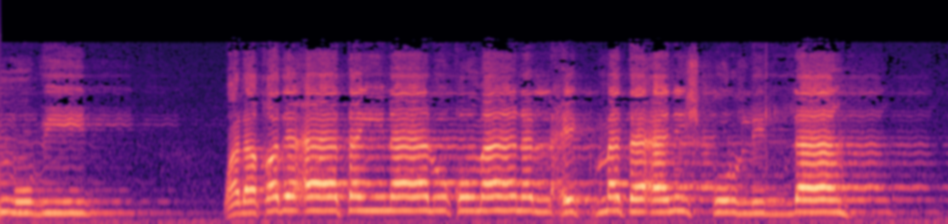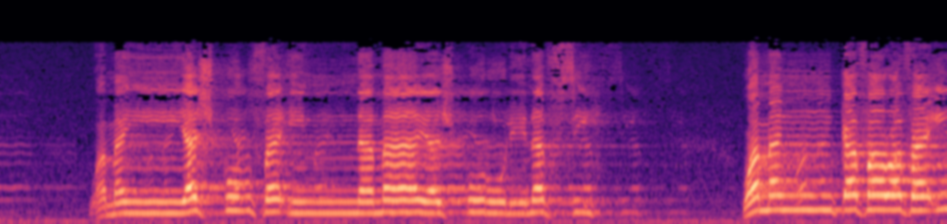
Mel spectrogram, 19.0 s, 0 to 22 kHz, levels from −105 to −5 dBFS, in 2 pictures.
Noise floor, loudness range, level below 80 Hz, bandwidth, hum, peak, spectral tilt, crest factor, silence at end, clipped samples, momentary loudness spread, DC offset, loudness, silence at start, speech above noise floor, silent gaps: -54 dBFS; 5 LU; -54 dBFS; 10.5 kHz; none; -2 dBFS; -4.5 dB/octave; 20 dB; 0 s; under 0.1%; 13 LU; under 0.1%; -20 LUFS; 0 s; 34 dB; none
